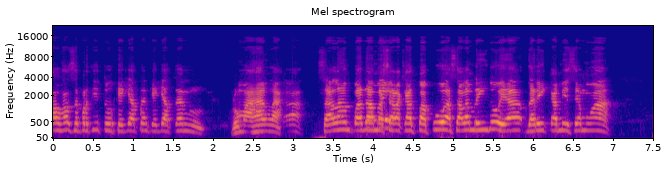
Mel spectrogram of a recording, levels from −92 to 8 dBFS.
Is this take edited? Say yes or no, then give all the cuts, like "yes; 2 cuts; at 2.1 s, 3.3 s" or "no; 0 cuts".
yes; 1 cut; at 3.3 s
